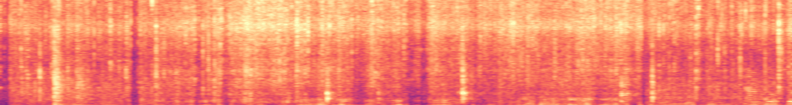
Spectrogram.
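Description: Mushrooms and fish cake sizzle and crackle in a hot wok while being stir-fried for Singapore-style kway teow goreng, with a steady close frying hiss and occasional scraping stirs, and a faint voice now and then.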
